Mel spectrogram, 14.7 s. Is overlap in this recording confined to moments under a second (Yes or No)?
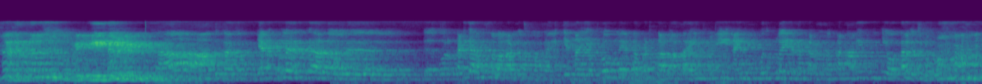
Yes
